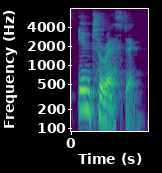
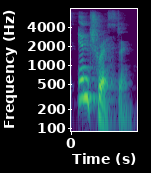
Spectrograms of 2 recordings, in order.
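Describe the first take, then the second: First: The middle vowel is sounded as a syllable. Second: The middle vowel is dropped from the word. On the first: The speaker calls it wrong. "we don't say it's interesting" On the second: The speaker calls it right. "We say it's interesting"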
